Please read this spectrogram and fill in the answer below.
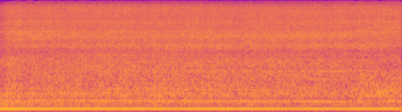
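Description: Power drill running steadily as it bores a pilot hole through a wooden strip, the bit cutting into the wood. It starts abruptly, over a steady low hum.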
